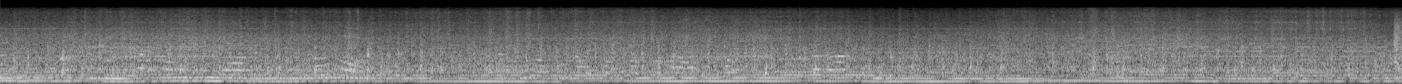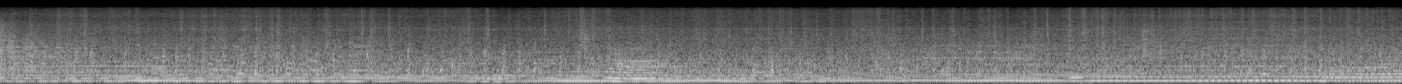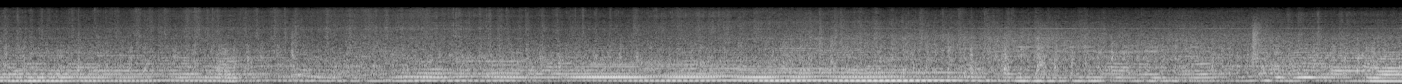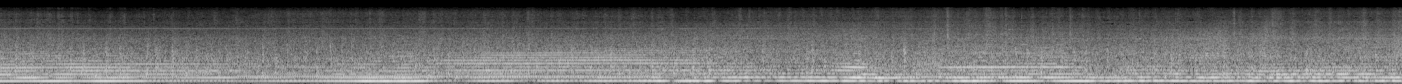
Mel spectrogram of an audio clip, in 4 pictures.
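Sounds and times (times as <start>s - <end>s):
heavy diesel engines running: 0.0s - 56.0s
sharp knocks: 9.2s - 20.0s.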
